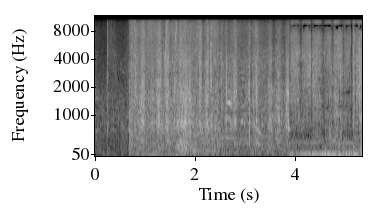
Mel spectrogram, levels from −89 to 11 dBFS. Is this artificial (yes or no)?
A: no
